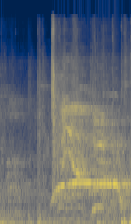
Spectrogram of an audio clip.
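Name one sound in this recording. A young man shouts out loudly in an echoing hall.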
